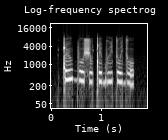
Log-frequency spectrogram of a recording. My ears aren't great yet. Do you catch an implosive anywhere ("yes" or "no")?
no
